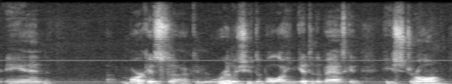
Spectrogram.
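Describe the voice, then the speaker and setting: A man speaking off the cuff as a college basketball coach, introducing his players in a halting, plain-spoken way. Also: mid-range voice, fairly even intonation, a little mellow. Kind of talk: unscripted team roster introduction. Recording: roomy, distant mic, noisy hum.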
